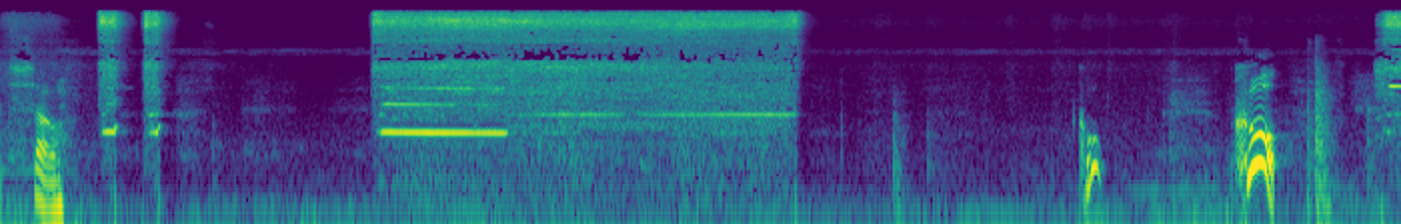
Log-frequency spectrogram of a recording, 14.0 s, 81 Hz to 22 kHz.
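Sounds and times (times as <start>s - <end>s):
spray gun whistle: 1.0s - 1.8s, 3.7s - 8.1s, 13.8s - 14.0s.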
